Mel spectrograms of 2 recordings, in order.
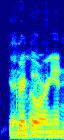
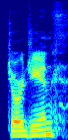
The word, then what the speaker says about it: Gregorian: Gregorian. That's fucking badass. Gregorian. Yeah, you're right. You're right. I always say Georgian.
